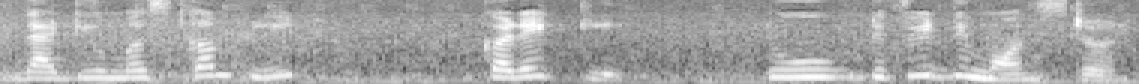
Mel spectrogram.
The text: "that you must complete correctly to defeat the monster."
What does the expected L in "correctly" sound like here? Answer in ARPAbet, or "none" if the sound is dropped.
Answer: L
